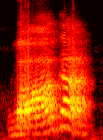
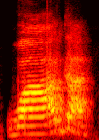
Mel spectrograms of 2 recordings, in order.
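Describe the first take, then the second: First: The vowel sound is held long. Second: The same.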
